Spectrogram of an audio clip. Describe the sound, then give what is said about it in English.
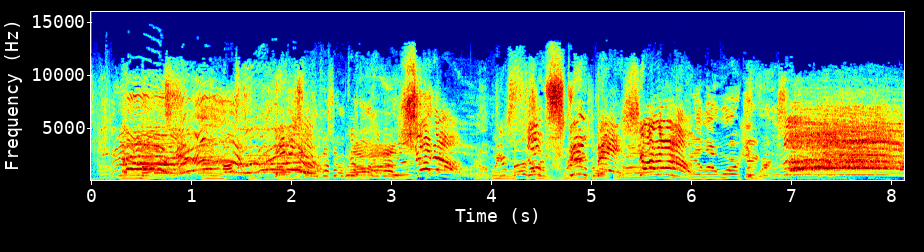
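A girl of about 13 screams in rage, loud, her shrill voice swooping up and down in ragged bursts for several seconds before ending in a harsh, raspy shriek. “That scream, she's channeling real rage.”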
